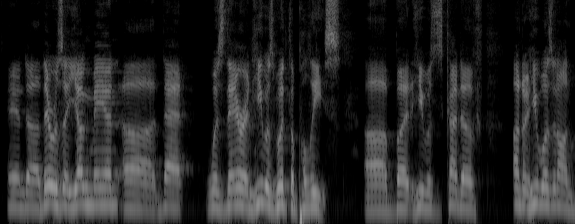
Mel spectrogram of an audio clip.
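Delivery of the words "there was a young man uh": usual speaking voice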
